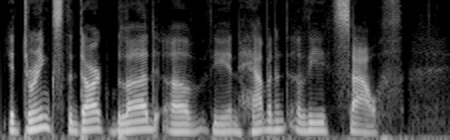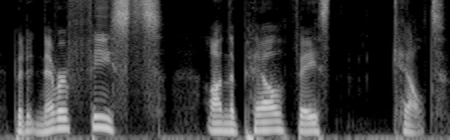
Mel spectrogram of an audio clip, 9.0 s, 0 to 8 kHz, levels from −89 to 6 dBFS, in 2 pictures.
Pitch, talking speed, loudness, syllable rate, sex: 130 Hz, 135 wpm, -21 LUFS, 3.5 syllables/s, male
